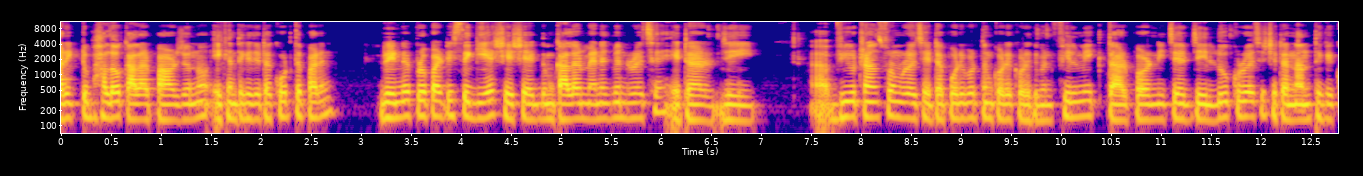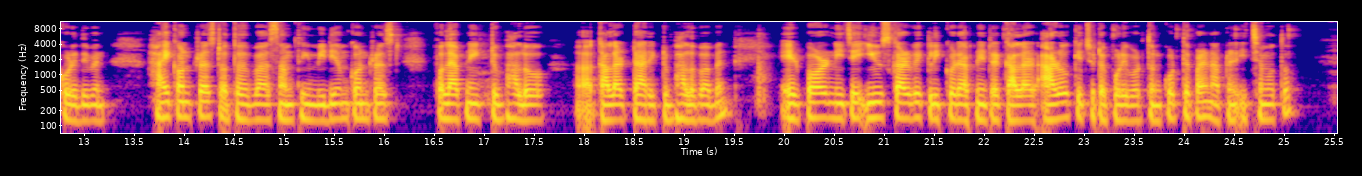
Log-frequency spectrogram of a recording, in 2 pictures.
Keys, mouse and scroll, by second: 0.0 click, 3.0-25.5 drag.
